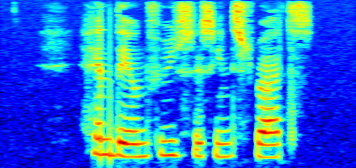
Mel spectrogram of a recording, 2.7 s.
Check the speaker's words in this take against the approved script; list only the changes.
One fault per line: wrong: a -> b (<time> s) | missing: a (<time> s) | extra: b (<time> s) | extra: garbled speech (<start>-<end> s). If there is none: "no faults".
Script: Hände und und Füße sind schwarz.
missing: und (1.1 s)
